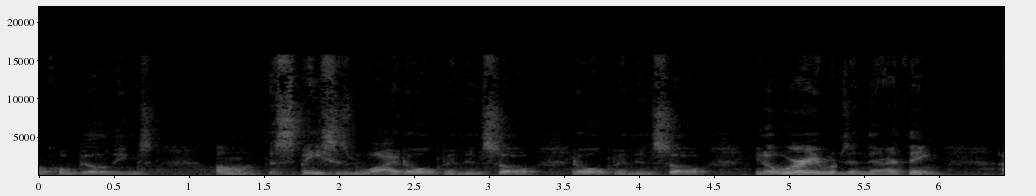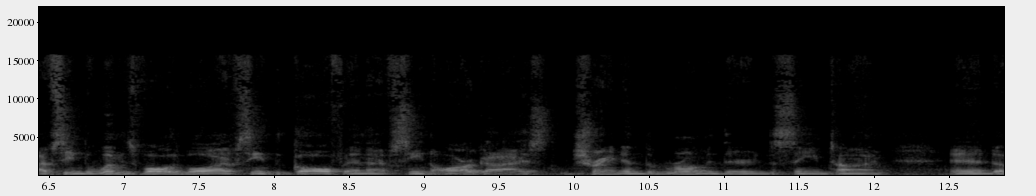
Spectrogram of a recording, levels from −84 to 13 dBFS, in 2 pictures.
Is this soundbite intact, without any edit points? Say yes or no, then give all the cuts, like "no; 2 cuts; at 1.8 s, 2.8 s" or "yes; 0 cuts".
no; 3 cuts; at 2.1 s, 3.6 s, 5.3 s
